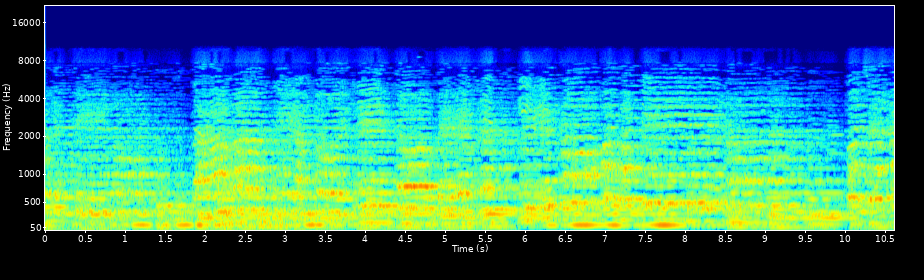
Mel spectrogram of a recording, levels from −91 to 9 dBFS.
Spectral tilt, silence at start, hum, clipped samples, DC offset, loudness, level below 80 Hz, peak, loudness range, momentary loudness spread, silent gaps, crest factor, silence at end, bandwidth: -7 dB/octave; 0 s; none; under 0.1%; under 0.1%; -21 LUFS; -38 dBFS; -6 dBFS; 2 LU; 6 LU; none; 14 dB; 0 s; 10 kHz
